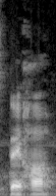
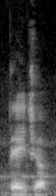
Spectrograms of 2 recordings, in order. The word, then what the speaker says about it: Deja: I think the actual pronunciation of his name is Deja, but sometimes he just pronounces it Deja.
